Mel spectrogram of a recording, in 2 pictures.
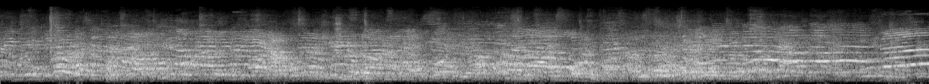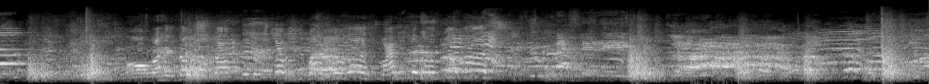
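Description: Bodies thud onto a wrestling ring's mat.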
